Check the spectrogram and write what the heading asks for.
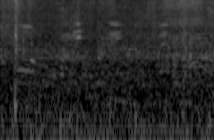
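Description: Outdoor park ambience: the indistinct murmur of people's voices and a few short, high bird chirps over a steady low rumble, with a single sharp click just after the start.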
